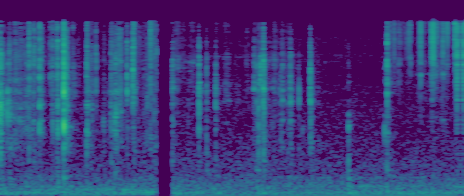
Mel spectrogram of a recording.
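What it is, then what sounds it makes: Soap bar being shaved. An oval Yardley soap bar, blue on the surface and white inside, has curls shaved off it with a utility blade. Quiet, bright, crisp scraping ticks come in quick bursts, with a brief silent gap near the middle. Each short stroke leaves almost no low end.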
